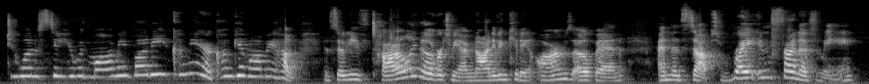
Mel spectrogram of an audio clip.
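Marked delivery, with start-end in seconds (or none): 0.1-3.0 put-on high-pitched coaxing baby talk; singsong mother, much higher pitched; mommy voice. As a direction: coax a toddler over for a hug. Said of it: "And I said".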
